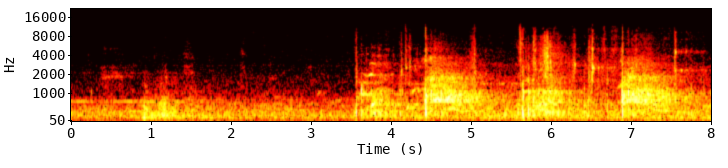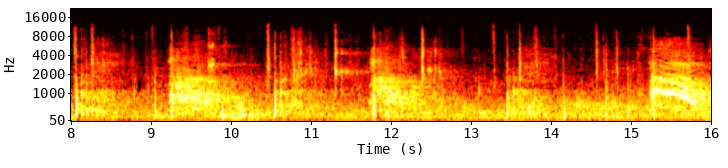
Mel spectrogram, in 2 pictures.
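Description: Tennis rally: about a dozen racket strikes on the ball roughly a second apart, starting about three and a half seconds in, each shot followed by a player's short grunt. The rally ends with a ball hit out, near the end.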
